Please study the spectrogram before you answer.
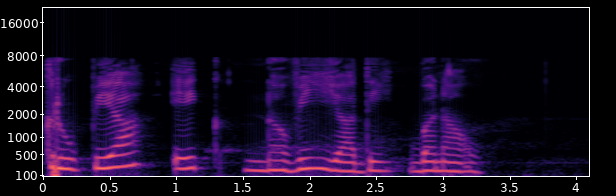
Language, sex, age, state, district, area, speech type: Gujarati, female, 18-30, Gujarat, Anand, urban, read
